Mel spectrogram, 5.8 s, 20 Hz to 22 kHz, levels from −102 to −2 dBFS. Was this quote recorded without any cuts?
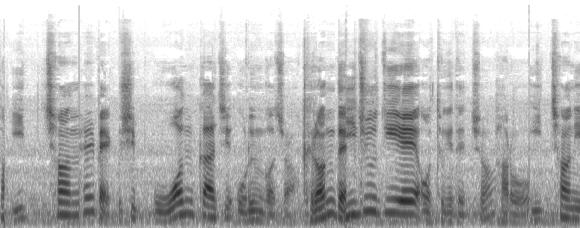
yes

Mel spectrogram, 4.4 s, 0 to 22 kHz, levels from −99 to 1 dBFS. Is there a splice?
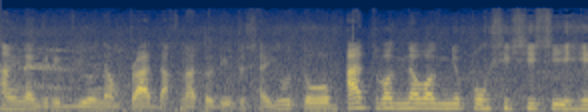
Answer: yes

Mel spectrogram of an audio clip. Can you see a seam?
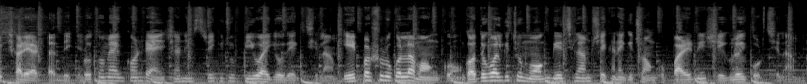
no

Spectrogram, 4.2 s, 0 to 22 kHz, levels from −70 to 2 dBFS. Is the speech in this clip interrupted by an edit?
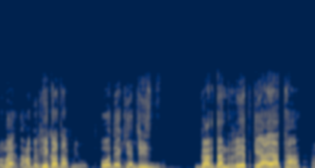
no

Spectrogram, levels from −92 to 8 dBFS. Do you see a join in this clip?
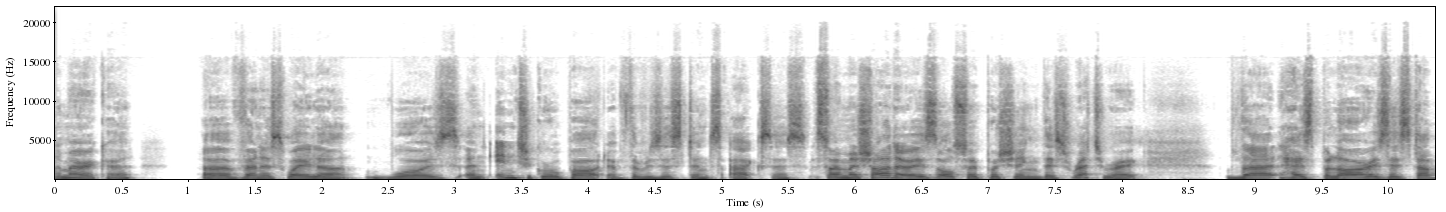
yes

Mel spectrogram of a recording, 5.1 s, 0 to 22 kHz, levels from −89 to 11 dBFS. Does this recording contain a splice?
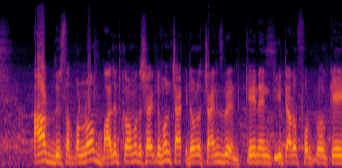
yes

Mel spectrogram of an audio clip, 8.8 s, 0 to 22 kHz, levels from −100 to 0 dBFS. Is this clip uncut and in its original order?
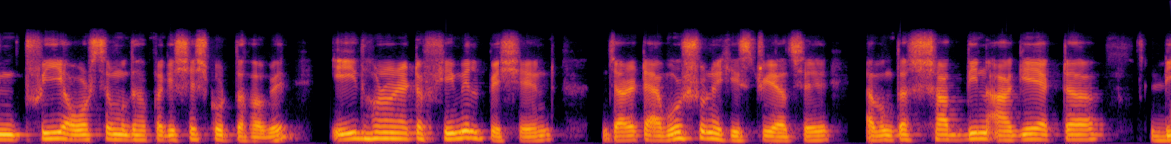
no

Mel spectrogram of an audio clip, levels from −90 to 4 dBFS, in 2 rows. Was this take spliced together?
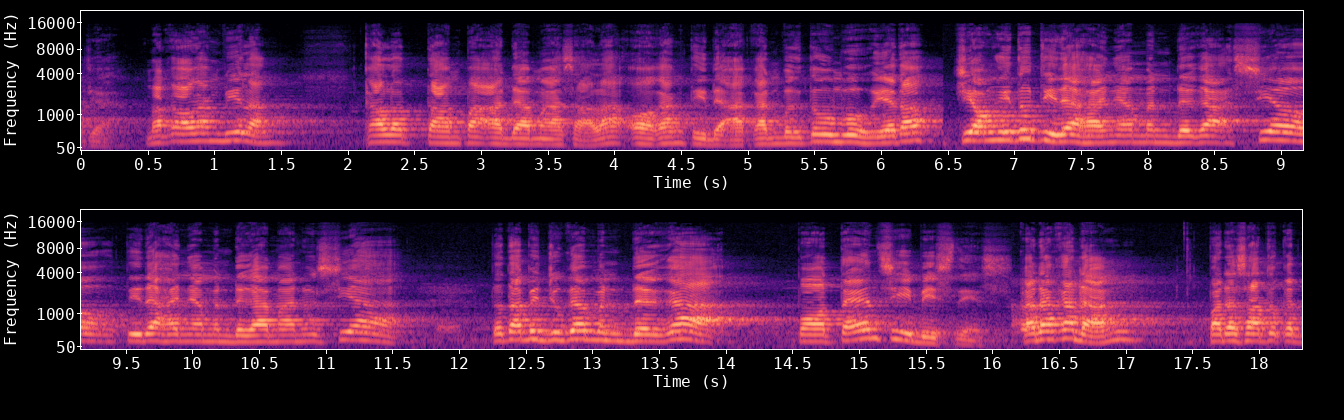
yes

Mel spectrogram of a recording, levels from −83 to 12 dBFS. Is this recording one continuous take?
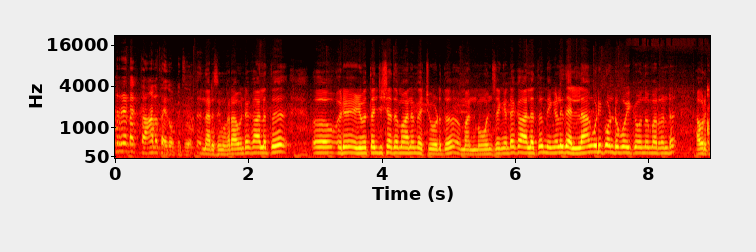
no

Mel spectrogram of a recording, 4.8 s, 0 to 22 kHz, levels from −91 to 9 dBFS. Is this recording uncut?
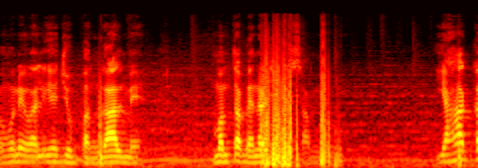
yes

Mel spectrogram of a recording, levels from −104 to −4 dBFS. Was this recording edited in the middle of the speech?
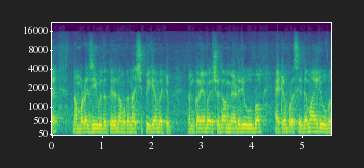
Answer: no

